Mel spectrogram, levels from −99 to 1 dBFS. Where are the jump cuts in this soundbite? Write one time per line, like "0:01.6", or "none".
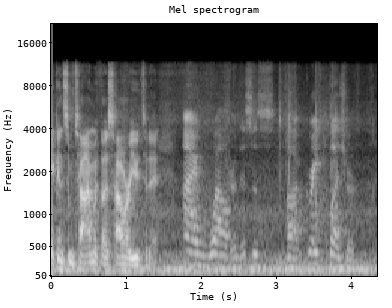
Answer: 0:02.4

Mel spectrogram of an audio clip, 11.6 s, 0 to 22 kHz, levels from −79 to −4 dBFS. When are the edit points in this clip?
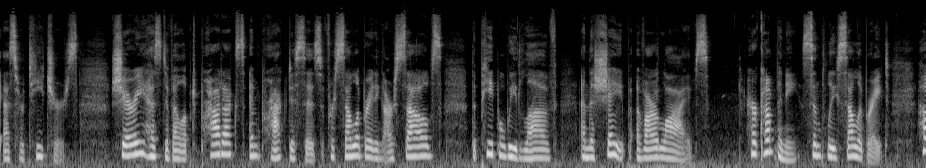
none

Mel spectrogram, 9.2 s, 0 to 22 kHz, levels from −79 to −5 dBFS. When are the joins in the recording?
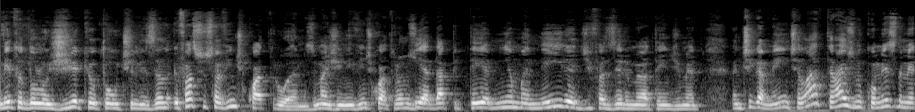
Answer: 0:04.1

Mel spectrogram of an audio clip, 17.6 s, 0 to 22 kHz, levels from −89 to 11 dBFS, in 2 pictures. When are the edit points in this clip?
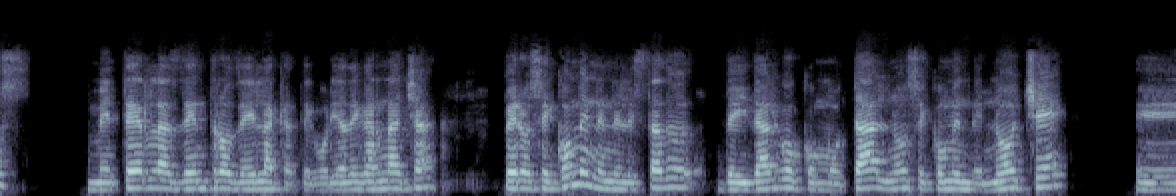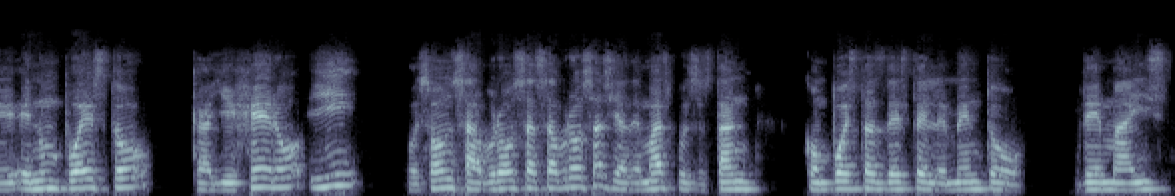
none

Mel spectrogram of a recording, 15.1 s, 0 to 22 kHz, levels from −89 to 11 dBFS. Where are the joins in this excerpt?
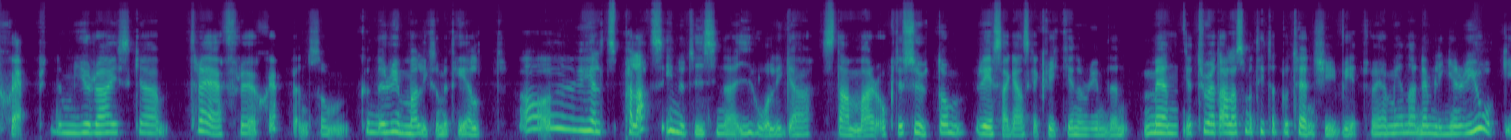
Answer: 0:11.7

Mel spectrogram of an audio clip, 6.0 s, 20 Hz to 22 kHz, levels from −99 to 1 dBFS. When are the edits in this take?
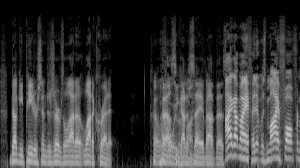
0:03.0
0:04.9

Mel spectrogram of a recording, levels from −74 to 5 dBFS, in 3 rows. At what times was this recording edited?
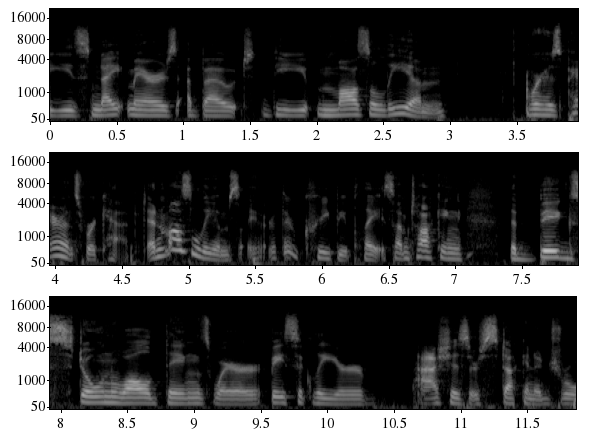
none

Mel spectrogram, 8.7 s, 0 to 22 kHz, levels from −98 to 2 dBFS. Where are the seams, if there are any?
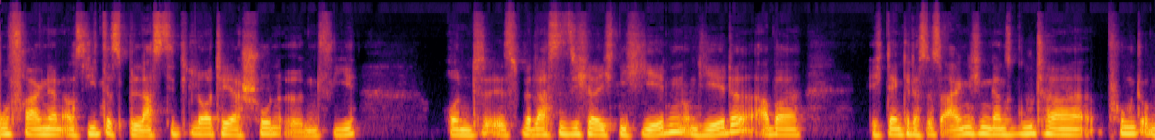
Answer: none

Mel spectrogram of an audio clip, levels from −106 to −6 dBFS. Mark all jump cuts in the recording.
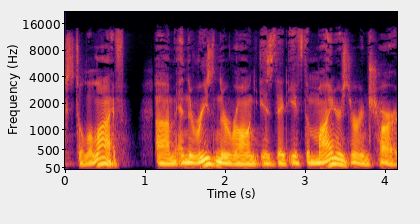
0:01.1

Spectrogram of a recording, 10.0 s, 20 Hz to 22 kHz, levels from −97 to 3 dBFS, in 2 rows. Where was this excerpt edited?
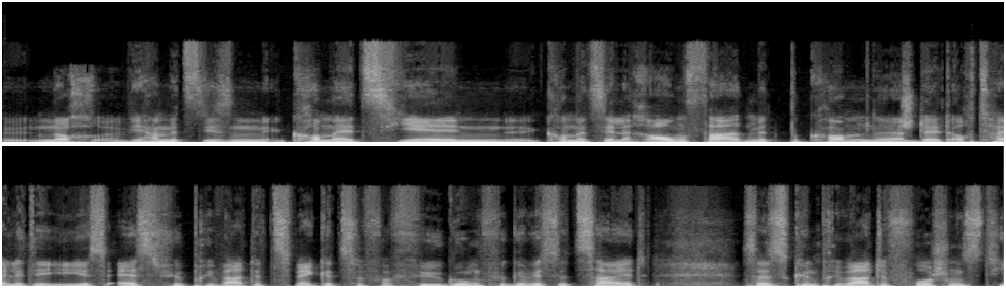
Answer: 0:04.5

